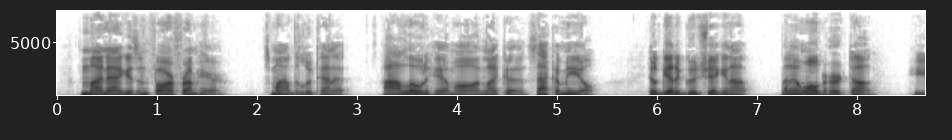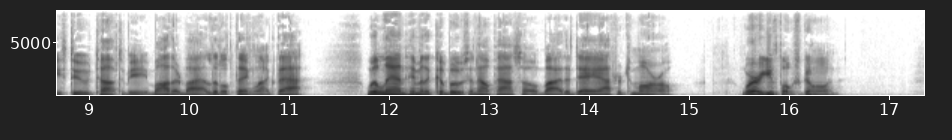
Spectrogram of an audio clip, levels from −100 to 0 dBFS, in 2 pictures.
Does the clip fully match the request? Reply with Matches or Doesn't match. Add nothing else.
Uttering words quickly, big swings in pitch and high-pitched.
Doesn't match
